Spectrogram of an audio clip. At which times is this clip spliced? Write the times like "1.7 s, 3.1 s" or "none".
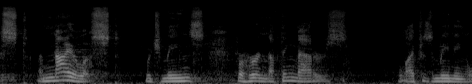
1.3 s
